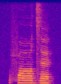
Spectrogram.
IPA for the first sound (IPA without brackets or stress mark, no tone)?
f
